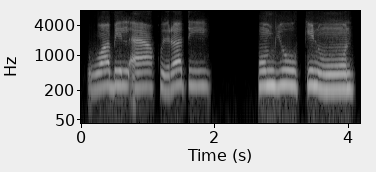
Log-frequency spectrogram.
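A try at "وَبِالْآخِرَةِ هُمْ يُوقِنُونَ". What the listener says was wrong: दोबारा, वबिल आखिरती, लंबा नहीं करना ता को।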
